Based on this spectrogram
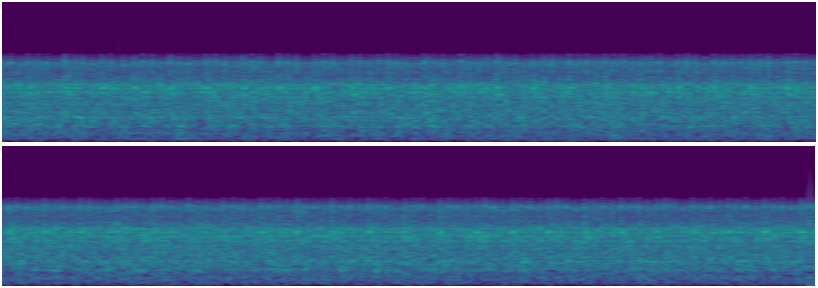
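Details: Honda CR-V engine at steady idle with a regular light knock, roughly three per second, repeating evenly from inside the engine; cause unknown.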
